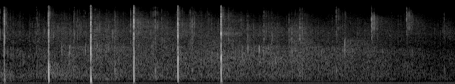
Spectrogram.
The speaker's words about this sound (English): So all you women, let's clap for all the guys here today.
